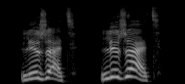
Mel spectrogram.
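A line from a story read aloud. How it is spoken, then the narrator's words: Shouted through plastic mask. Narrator (Russian): крикнул сквозь пластиковую защитную маску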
